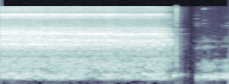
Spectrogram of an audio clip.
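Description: Long drag on a vape: a steady airy hiss of air drawn through the device, cutting off sharply near the end, followed by a softer breath out.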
